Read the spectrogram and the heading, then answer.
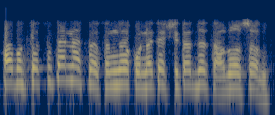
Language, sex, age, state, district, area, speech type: Marathi, male, 45-60, Maharashtra, Amravati, rural, conversation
